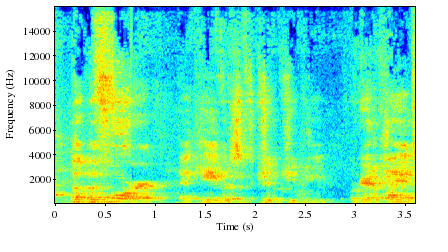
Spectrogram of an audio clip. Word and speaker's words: Kirkcudbright: It's actually pronounced Kirkcudbright.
